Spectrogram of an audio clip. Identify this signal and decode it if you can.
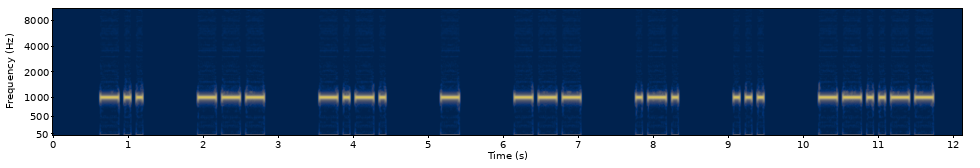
Morse code, heard as a keyed tone, about 15 wpm, spaced as for 8 wpm, 1000 Hz. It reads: DOCTORS,
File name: qotdfiles / 8wpm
